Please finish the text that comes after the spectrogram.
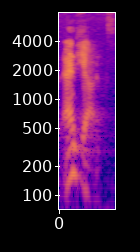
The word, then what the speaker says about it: Endiatx: Well, first of all, you're one of few people that knows how to pronounce it the way we would intend you to Endiatx.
